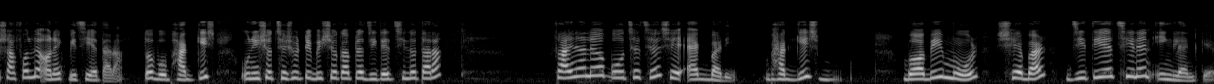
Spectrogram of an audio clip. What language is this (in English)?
Bangla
